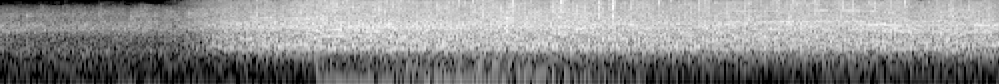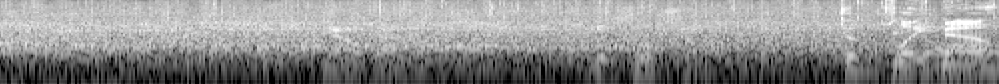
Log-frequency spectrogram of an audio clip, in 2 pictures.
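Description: A large crowd roars and cheers loudly.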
